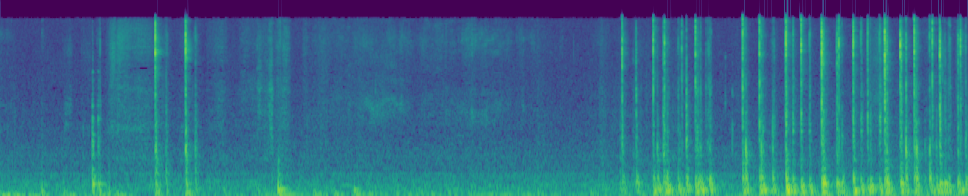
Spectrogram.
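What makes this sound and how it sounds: Long black holographic acrylic stiletto nails and fingertips type on a MacBook Pro keyboard with black plastic keys set in an aluminium body. A few scattered, sharp clicks come first, then a quiet pause, then a fast run of rapid key taps. The clicks are short and bright, with a soft low thud beneath them.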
